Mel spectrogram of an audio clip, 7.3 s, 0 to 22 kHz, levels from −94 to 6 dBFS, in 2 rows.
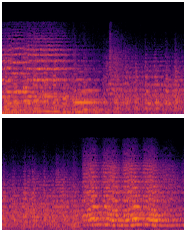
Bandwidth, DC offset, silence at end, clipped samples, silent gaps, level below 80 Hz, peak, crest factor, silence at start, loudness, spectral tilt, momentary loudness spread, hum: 10.5 kHz; under 0.1%; 0 s; under 0.1%; none; -48 dBFS; -10 dBFS; 18 dB; 0 s; -29 LUFS; -6 dB/octave; 11 LU; none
